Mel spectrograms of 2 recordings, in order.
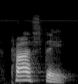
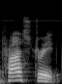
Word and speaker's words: prostate: pronounce it so you you pronounce it like you don't you know prostate most people tell me he had that prostrate cancer well no prostrate means you lay down the ground and you spread out okay prostate is a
